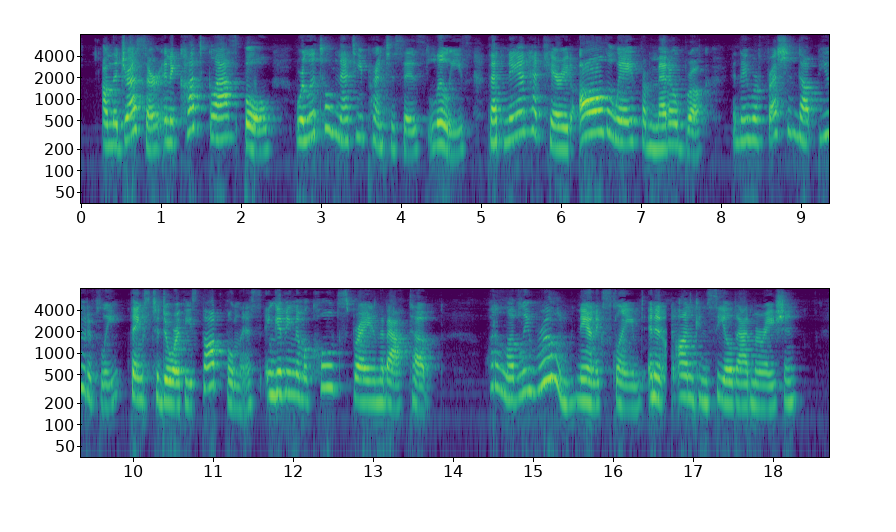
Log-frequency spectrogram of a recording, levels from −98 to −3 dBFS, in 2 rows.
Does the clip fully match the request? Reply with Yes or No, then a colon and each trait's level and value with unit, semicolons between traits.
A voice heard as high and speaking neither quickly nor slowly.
Yes: high, 235 Hz; average, 165 wpm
